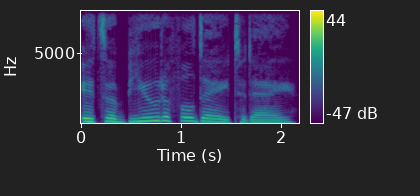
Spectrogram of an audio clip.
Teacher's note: Notice how the words flow into one another. Beautiful connects softly with day.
